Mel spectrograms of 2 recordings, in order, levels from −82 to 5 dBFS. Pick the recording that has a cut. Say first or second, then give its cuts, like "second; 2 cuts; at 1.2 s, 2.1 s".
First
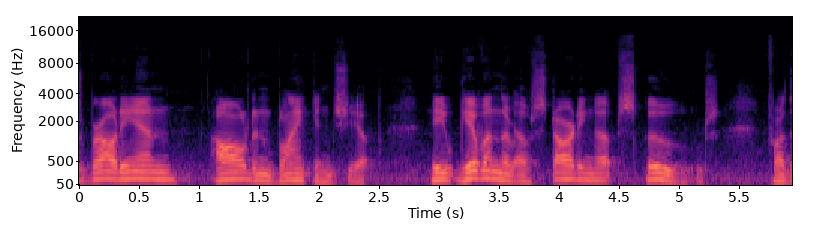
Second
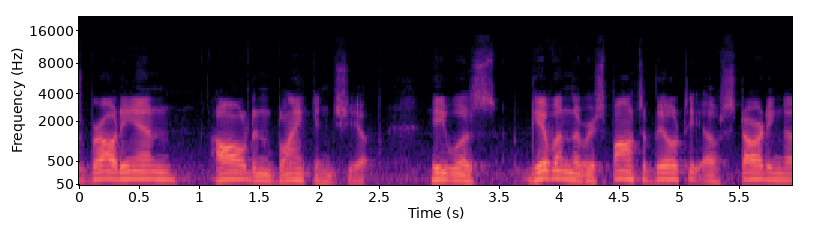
first; 2 cuts; at 3.1 s, 3.6 s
